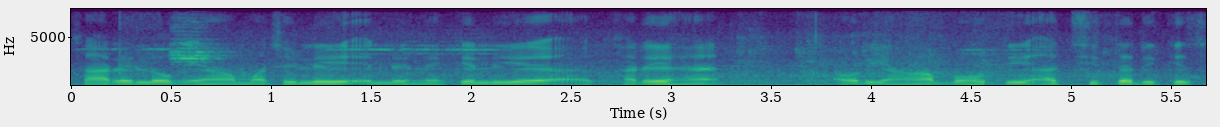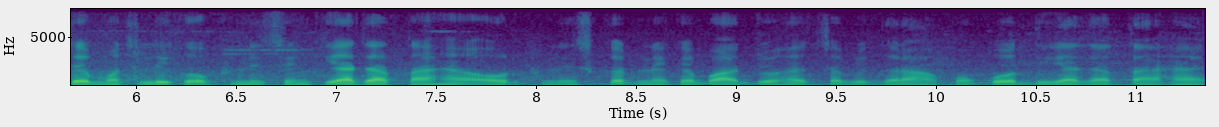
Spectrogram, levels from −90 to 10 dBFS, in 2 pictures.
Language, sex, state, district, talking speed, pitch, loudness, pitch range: Bhojpuri, male, Bihar, Saran, 185 wpm, 125 Hz, -23 LUFS, 115-135 Hz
